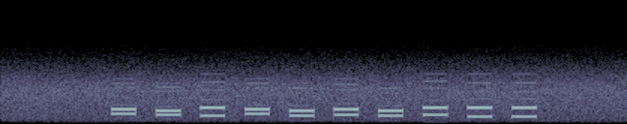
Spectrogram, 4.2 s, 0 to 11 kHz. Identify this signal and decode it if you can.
DTMF, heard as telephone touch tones, dialled by machine, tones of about 160 ms. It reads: 0760484933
